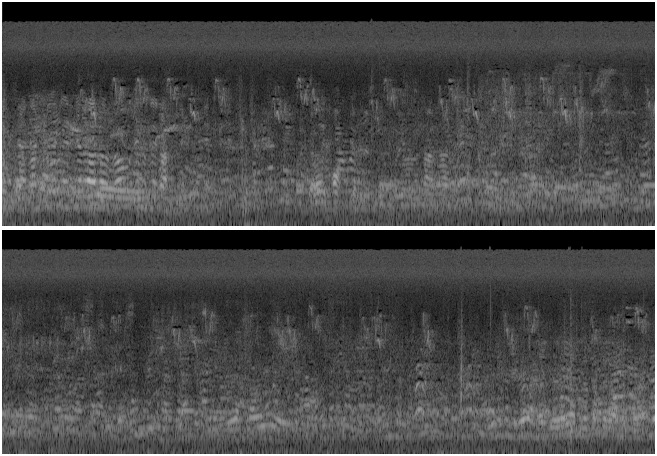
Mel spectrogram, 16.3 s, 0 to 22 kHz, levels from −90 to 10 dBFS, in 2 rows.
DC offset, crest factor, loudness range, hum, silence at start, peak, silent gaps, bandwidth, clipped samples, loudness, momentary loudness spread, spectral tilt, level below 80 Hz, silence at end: under 0.1%; 20 dB; 4 LU; none; 0 s; -14 dBFS; none; 16 kHz; under 0.1%; -34 LUFS; 6 LU; -1.5 dB/octave; -62 dBFS; 0 s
